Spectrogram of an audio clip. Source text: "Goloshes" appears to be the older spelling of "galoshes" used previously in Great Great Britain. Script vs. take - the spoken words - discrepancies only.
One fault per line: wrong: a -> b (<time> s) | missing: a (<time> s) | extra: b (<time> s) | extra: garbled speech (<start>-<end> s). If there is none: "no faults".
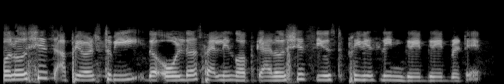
no faults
